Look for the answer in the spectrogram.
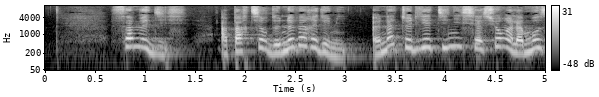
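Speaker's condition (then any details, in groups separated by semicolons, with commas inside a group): No condition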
